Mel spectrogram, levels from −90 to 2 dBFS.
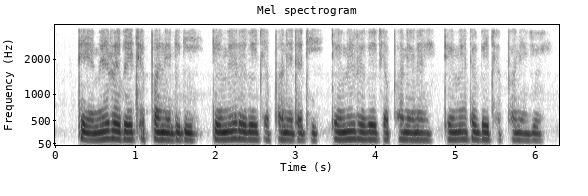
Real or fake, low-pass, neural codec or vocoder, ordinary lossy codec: fake; 3.6 kHz; codec, 16 kHz, 8 kbps, FreqCodec, smaller model; none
